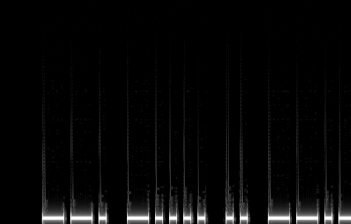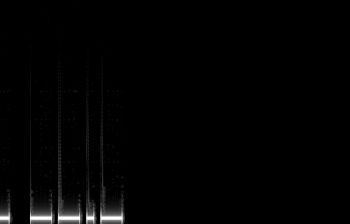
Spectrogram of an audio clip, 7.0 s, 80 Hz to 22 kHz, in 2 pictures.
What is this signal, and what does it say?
Morse code, heard as a keyed tone, about 17 wpm, 700 Hz. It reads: G6IQQ
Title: DXCC-100 Call Signs - 5 Characters - 17wpm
